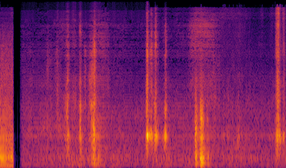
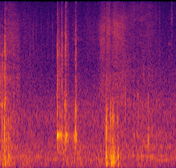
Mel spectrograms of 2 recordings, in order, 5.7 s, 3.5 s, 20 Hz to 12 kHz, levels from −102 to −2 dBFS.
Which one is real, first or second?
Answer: second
